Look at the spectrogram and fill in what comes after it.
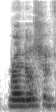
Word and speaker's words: Rendlesham: Missy Cat says she's also been to Rendlesham? – Rendlesham Forest.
